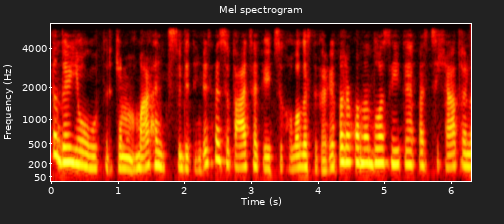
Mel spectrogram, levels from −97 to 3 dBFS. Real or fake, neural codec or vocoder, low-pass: fake; codec, 24 kHz, 1 kbps, SNAC; 5.4 kHz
